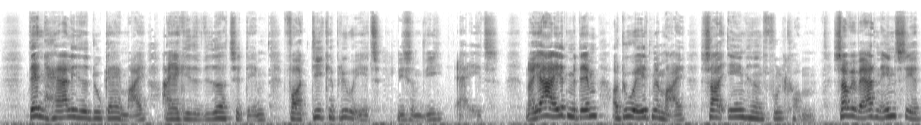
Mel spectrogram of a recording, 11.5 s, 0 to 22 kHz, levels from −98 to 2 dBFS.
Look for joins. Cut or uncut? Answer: uncut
